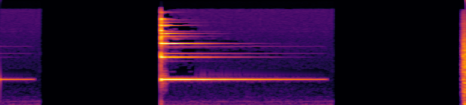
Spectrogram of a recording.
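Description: The fading tail of a bell strike is cut off abruptly. After a moment of dead silence the bell is struck again, rings with a clear high tone, fades, and is cut off abruptly again.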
